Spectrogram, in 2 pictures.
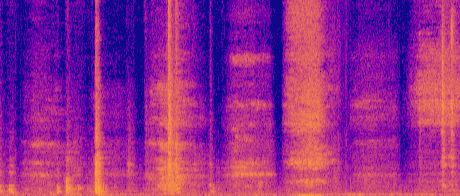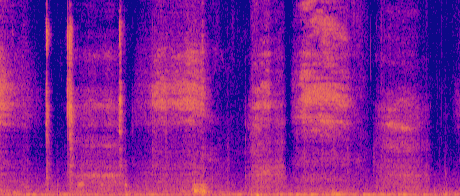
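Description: Hands handling a bolt fed up through a wooden block and a washer's metal base: scattered rubs, scrapes and light knocks of metal and wood, over a steady low hum.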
